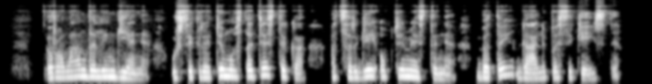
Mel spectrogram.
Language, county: Lithuanian, Klaipėda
